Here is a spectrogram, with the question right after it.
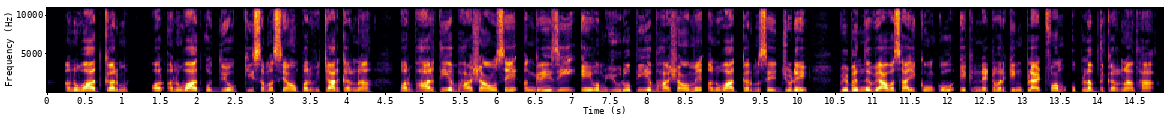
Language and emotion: Hindi, neutral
